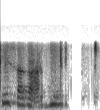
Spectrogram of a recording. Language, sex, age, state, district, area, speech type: Hindi, male, 30-45, Uttar Pradesh, Mau, rural, conversation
